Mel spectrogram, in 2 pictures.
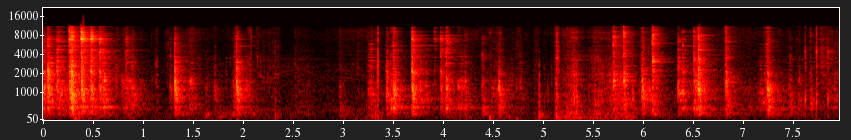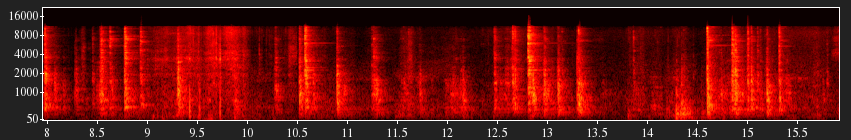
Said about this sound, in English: So what I'm doing here is I'm loosening these nuts.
